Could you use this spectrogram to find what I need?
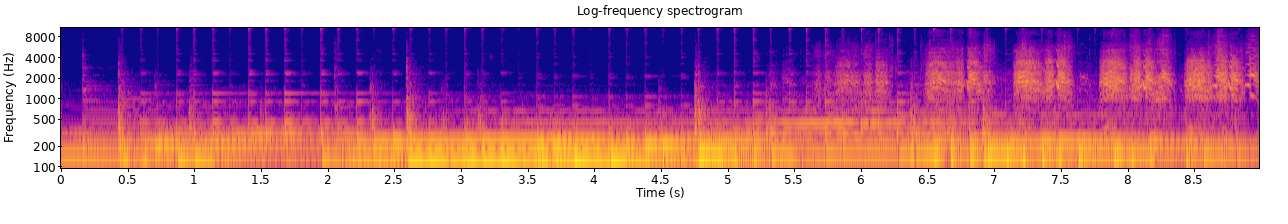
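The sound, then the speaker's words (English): A dense chorus of honking, braying calls from a crowded penguin colony in Antarctica, many overlapping and continuous, loud, all calling at once with no talking. “Over the decades that you've been coming here counting all these birds, do you have any sense of a cumulative number, how many penguins you've actually counted?”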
